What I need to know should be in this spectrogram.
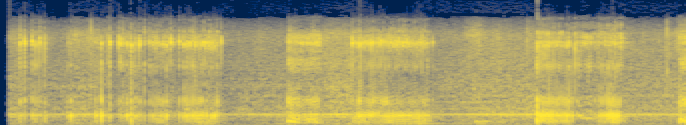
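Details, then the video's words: Dog snoring while asleep on a sofa indoors: rough, wheezy breathing bursts with a steady low hum and hiss, repeated in uneven pulses, ending as the dog wakes. "Собака храпит на диване!"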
